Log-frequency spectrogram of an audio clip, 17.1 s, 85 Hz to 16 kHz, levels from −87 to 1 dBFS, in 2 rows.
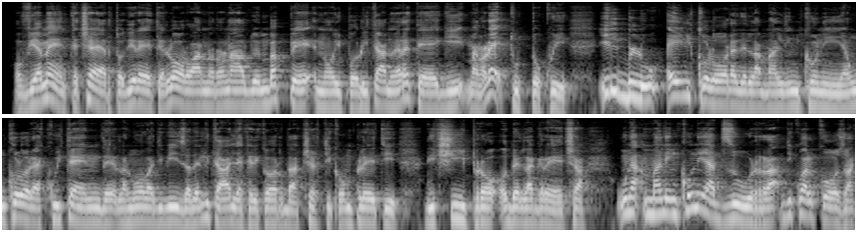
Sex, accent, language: male, native, Italian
